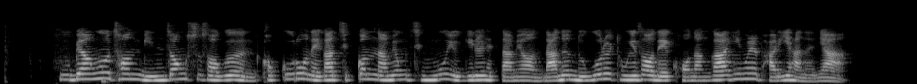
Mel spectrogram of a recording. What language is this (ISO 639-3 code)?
kor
